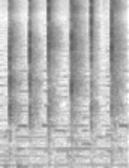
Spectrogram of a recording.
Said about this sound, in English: I'm gonna look down and kind of smile at everybody, and try to encourage them to applaud. First of all, do they? Oh, okay. I'll applaud. I will.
